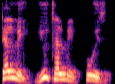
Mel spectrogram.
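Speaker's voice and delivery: acted exasperation, bearing down on each demand; angrier demand. Mother challenging Balram about Krishna, angry. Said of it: "was just even more angry".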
